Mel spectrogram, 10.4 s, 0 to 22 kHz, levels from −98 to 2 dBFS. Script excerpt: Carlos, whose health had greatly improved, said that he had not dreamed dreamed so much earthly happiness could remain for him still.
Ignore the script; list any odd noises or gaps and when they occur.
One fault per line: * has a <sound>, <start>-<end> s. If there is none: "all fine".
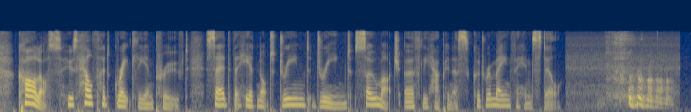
* has a laugh, 8.9-10.1 s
